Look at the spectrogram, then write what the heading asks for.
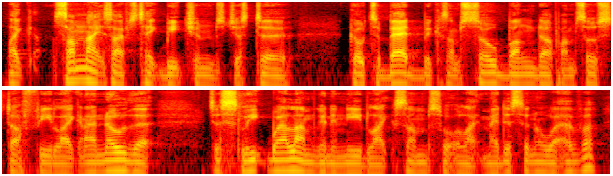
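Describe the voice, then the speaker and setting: A man's voice: deep voice, fairly even intonation, fairly quick, few pauses. A man, hosting a podcast and reflecting on his year in a rambling, earnest way full of fillers. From United Kingdom. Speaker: podcast host. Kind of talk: casual reflective chat.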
